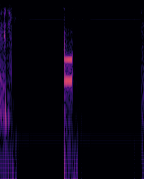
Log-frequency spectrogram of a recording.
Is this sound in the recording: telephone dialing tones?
yes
